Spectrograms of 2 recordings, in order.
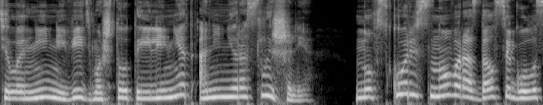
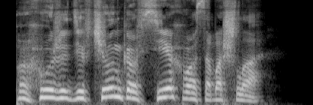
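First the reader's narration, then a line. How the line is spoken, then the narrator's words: Snorting, amused. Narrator (Russian): хмыкнул Долгов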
